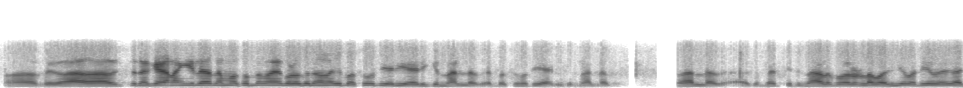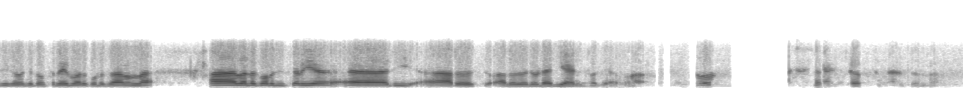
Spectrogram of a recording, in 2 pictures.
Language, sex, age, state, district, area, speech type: Malayalam, male, 60+, Kerala, Thiruvananthapuram, rural, conversation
